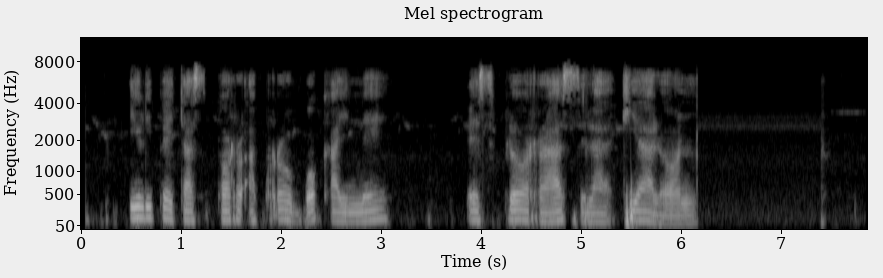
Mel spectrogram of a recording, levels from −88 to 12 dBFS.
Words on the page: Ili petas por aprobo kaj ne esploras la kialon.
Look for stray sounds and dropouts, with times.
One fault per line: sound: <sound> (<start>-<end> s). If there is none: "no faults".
no faults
